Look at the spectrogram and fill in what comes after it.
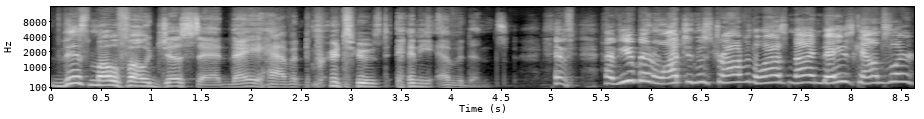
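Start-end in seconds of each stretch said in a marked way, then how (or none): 5.0-8.6 very high-pitched voice with a rattling quality. Reacting to a counselor's claim at a trial, slipping into a Muppet voice. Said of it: "I just went into Muppet voice there".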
